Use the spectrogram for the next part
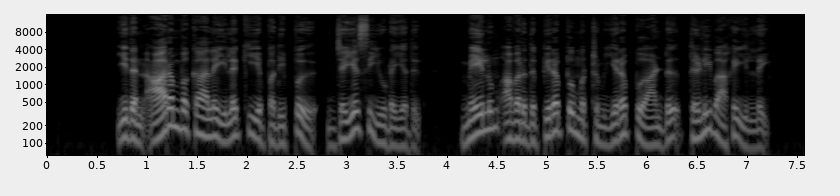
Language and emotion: Tamil, neutral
